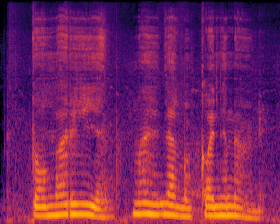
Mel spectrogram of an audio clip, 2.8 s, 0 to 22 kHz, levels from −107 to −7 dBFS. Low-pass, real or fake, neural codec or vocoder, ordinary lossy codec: none; fake; codec, 44.1 kHz, 1.7 kbps, Pupu-Codec; none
